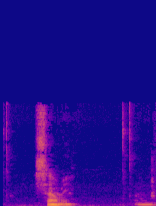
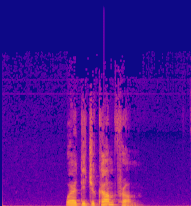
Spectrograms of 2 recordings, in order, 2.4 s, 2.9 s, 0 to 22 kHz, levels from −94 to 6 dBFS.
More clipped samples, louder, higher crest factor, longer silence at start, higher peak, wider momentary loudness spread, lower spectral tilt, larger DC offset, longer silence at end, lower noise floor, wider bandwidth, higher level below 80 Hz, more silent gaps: neither; second, -31 LUFS vs -16 LUFS; about the same, 20 dB vs 20 dB; second, 0.55 s vs 1 s; second, -12 dBFS vs 0 dBFS; first, 24 LU vs 7 LU; about the same, -5.5 dB/octave vs -5.5 dB/octave; neither; second, 0 s vs 0.85 s; first, -67 dBFS vs -55 dBFS; second, 11.5 kHz vs 14 kHz; second, -62 dBFS vs -50 dBFS; neither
